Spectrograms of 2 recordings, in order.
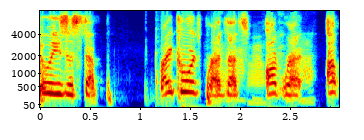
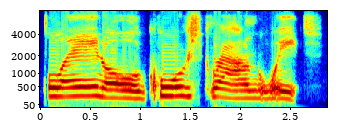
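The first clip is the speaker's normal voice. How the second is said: very slow reverent reveal; 3 semitones lower, much slower than usual. Acted. Savouring his favourite bread.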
